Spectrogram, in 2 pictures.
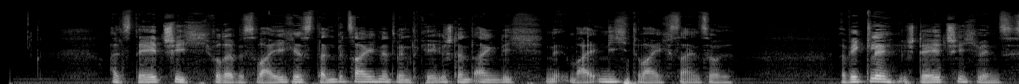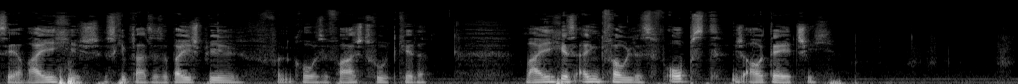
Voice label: daetschich, schwaebisch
